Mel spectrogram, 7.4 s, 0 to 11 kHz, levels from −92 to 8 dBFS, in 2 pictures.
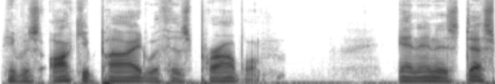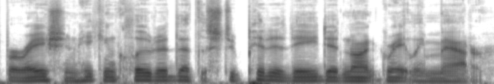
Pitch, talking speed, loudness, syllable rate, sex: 90 Hz, 155 wpm, -21 LUFS, 5.2 syllables/s, male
